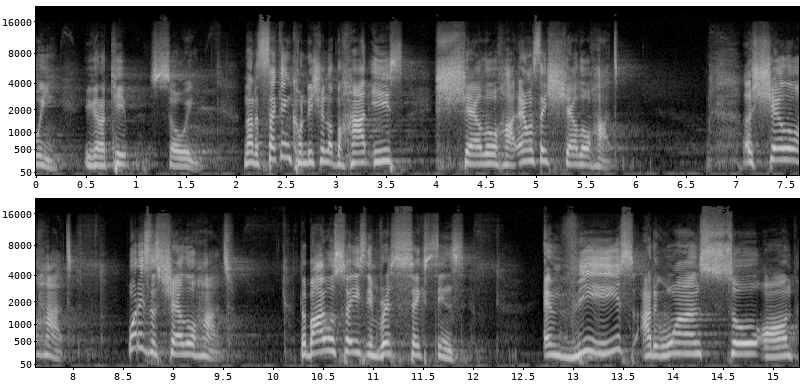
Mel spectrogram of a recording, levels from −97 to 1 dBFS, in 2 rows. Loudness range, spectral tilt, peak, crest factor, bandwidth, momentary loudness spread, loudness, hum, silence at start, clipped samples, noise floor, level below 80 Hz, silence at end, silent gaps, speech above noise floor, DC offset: 3 LU; -2 dB/octave; -6 dBFS; 20 dB; 19 kHz; 12 LU; -24 LUFS; none; 0 s; under 0.1%; -62 dBFS; -64 dBFS; 0 s; none; 36 dB; under 0.1%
